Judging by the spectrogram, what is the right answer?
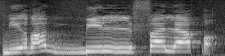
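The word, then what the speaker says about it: بِرَبِّ الْفَلَقِ: Maka cara bacanya adalah alif lamnya dibaca dengan jelas. Tidak boleh mantul, tidak boleh ditahan ya.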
